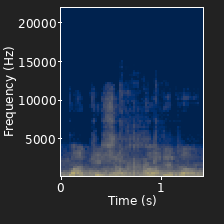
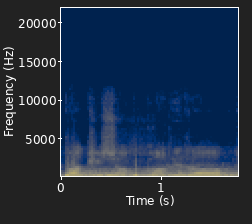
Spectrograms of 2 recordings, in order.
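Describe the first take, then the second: First: It is said in a crying, tearful voice. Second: It is said in a menacing, frightening voice. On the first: "ও তো কাইন্দি কাইটে কয়" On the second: "তোরটা তোর বেশি ভয় শোনান লাগেছে"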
